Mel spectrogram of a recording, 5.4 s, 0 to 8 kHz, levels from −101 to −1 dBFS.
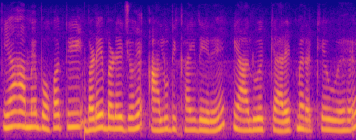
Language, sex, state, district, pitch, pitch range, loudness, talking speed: Hindi, female, Uttar Pradesh, Gorakhpur, 240 Hz, 220-275 Hz, -23 LUFS, 225 wpm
